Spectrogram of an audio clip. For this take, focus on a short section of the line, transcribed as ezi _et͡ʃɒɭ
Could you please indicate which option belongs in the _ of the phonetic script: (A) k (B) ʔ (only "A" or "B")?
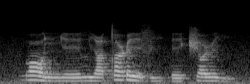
B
